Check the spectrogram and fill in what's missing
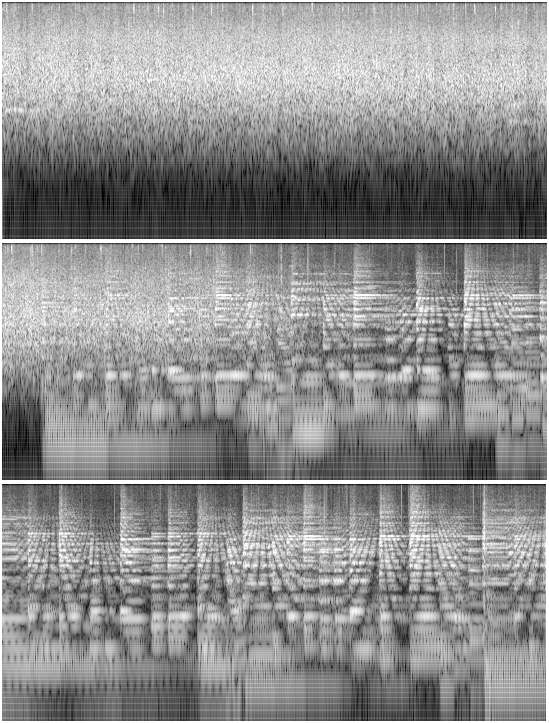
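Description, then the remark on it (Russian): A live audience on a vinyl record being played roars and applauds in a dense, steady wash of noise for about six seconds before loud music kicks in and carries on over it. “Сейчас публика заорет.”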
